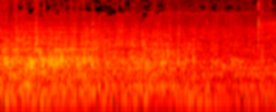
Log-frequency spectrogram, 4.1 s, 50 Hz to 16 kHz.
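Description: Vanilla extract poured from a jug into the hopper of a 12-quart batch freezer, the splashing fading out after two or three seconds, over a steady machine hum.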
